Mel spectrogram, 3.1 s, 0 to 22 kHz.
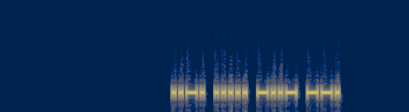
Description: Morse code, heard as a keyed tone, about 44 wpm, 700 Hz. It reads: F5XG
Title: DXCC-100 Call Signs - 4 Characters - 45wpm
